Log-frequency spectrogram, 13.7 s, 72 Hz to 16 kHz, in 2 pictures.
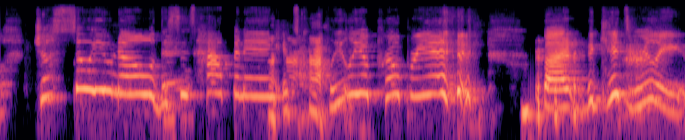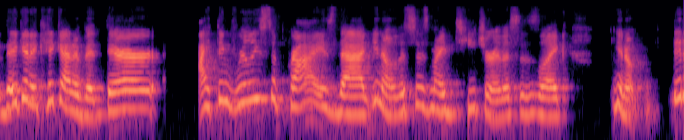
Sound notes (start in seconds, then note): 2.7 chuckles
